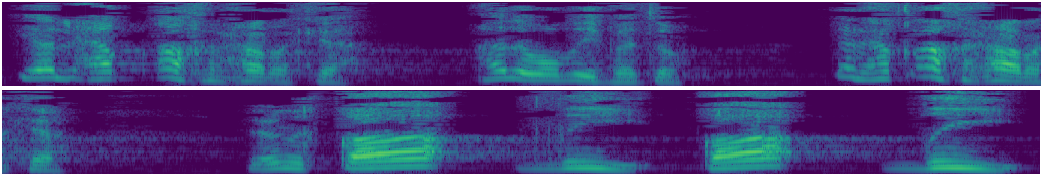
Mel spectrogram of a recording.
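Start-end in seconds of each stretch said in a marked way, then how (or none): 4.5-6.9 "قاضي" slow and split, qaa... dii; split syllables. Shown as a demonstration. Teacher building the word before adding tanween, qaa-dii split slowly. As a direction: stretch "قاضي" into two separate long syllables. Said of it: "ثم هات التنوين نون ساكنة".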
